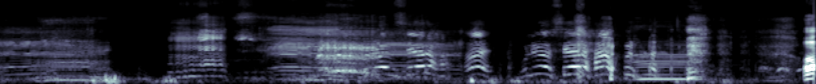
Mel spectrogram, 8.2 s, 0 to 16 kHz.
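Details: Many sheep from a Doukkala flock of 50 ewes with 25 ewe lambs and 25 ram lambs calling together: overlapping wavering bleats, higher and lower voices, nearly continuous, mixed with human talk.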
